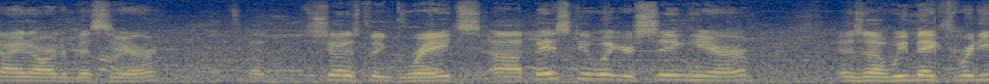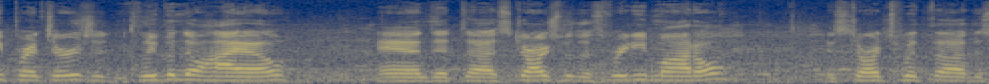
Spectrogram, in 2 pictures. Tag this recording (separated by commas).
Speech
